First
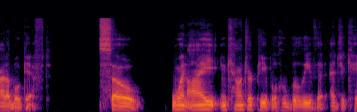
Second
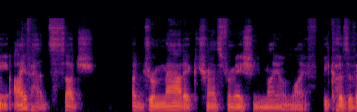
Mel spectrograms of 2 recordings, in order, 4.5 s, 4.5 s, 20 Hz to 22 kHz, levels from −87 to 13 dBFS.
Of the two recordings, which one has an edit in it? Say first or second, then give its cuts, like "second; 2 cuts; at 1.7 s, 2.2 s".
first; 1 cut; at 1.3 s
